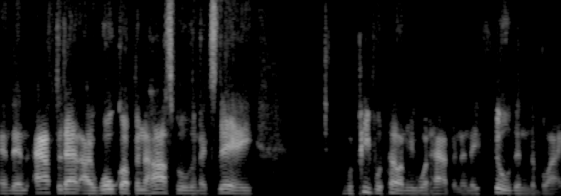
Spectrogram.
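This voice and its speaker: Recorded dry and close with no echo, a man with a New York accent speaks in an animated tone. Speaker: entrepreneur. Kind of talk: interview.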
